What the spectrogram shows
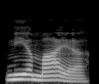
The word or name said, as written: nehemiah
